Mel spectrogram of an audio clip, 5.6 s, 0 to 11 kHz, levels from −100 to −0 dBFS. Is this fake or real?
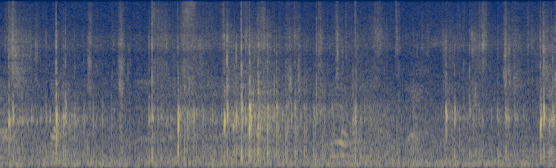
real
